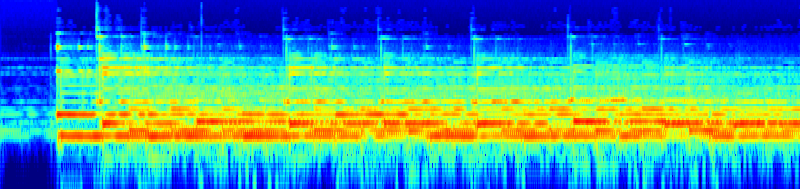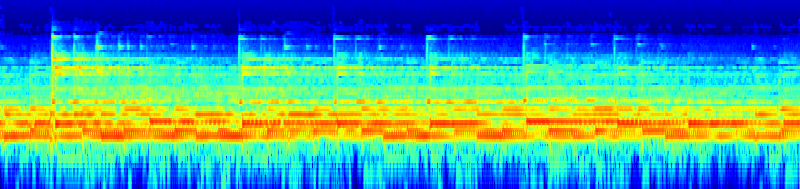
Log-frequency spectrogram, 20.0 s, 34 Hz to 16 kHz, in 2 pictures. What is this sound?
RH BellGtrArp(102bpm)
Bell/Guitar arp loop
arpeggiation, bell, electric, guitar, simple, soft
